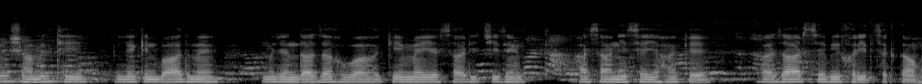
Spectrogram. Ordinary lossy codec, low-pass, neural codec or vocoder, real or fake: none; 7.2 kHz; none; real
